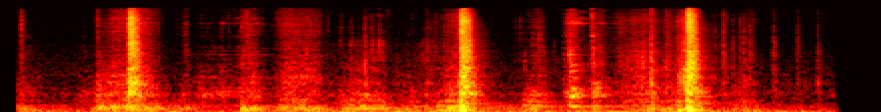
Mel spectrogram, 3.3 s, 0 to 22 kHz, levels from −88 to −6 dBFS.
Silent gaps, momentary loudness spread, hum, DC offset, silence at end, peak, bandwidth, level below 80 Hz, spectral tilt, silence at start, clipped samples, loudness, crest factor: none; 18 LU; none; 0.1%; 0.25 s; 0 dBFS; 16.5 kHz; -42 dBFS; -2 dB/octave; 0.05 s; under 0.1%; -26 LUFS; 30 dB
